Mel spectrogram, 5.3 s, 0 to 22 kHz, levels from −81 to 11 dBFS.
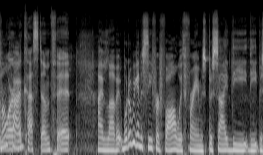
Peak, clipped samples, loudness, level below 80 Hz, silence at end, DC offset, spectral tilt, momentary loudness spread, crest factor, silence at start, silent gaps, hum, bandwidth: -4 dBFS; under 0.1%; -17 LUFS; -42 dBFS; 0 s; under 0.1%; -5 dB/octave; 5 LU; 12 dB; 0 s; none; none; 15 kHz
